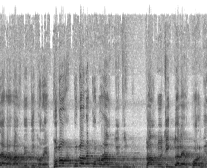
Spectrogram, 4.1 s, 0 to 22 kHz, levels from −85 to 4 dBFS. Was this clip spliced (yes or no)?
yes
